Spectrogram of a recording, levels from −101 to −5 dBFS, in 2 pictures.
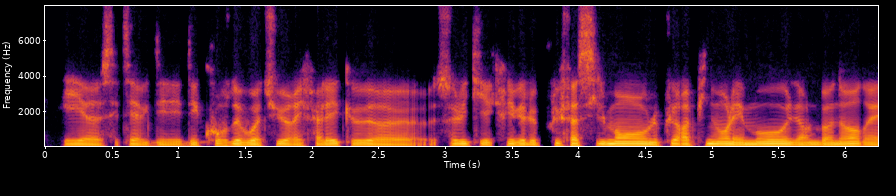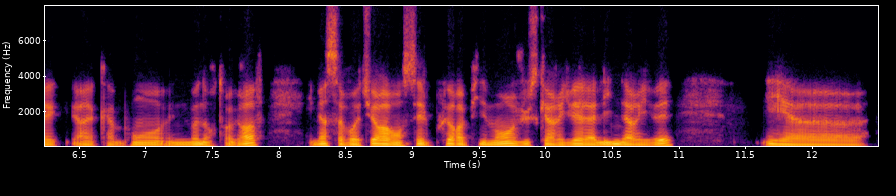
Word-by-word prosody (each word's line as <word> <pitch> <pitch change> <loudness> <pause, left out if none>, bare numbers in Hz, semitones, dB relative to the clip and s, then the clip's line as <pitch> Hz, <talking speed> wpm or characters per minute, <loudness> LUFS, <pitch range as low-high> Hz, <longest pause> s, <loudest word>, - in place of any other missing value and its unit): Et 95 0 +1
heu, 90 -1 0
c'était 95 - -4
avec 85 -2 -4
des 85 -2 -3
des 90 - -3
courses 105 -1 -3
de 100 - +4
voitures. 95 +1 +1
Et - - +1
il - - -6
fallait 95 +3 0
que 90 -3 0
celui 100 0 -1
qui 100 - -6
écrivait 100 +1 0
le 90 - 0
plus 115 - -6
facilement, 105 0 +4
le 95 - +2
plus 105 - -2
rapidement 100 +1 +2
les 90 -2 +4
mots 100 +2 +5
et - - +2
dans 90 - 0
le 90 - 0
bon 95 0 +1
ordre 100 -2 +2
et 90 - 0
avec 85 -2 -4
et - - -10
avec - - -6
un - - -6
bon 90 -2 -3
une 90 -3 -4
bonne 95 +1 +1
orthographe. 90 -2 -2 0.3
Et - - -10
ben 100 +2 +1
sa 95 - -2
voiture 95 +3 +1
avançait 95 +1 +1
le - - -7
plus 90 - -5
rapidement 95 +2 +1
jusqu'à 100 -2 -3
arriver 90 +2 -1
à - - +2
la 90 - +1
ligne 95 +1 +2
d'arrivée. 90 +7 0 0.7
Et 95 -3 -1
heu 80 -1 -3
95 Hz, 260 wpm, -23 LUFS, 90-100 Hz, 0.7 s, mots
